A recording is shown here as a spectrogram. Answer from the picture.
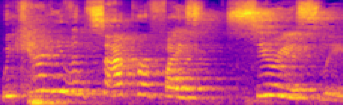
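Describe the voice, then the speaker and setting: A woman speaks at a moderate pace with ordinary pitch variation. Background noise is noticeable. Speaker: Islamic lecturer. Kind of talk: Islamic lecture / motivational talk to an audience.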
